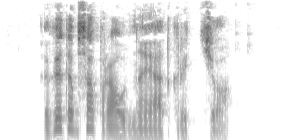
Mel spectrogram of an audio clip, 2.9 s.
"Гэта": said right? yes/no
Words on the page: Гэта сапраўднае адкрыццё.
yes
